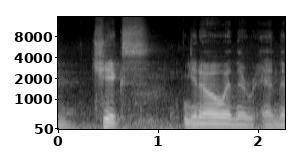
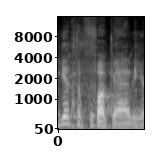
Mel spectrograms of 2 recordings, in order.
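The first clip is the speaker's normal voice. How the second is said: ordinary talk, nothing marked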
